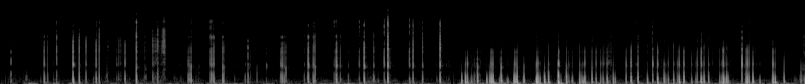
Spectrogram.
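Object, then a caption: Cork coaster. A cork coaster is tapped in a quick, irregular series of short, dull, low-pitched taps that die away almost at once. Around halfway through, the tapping becomes denser and slightly louder.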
